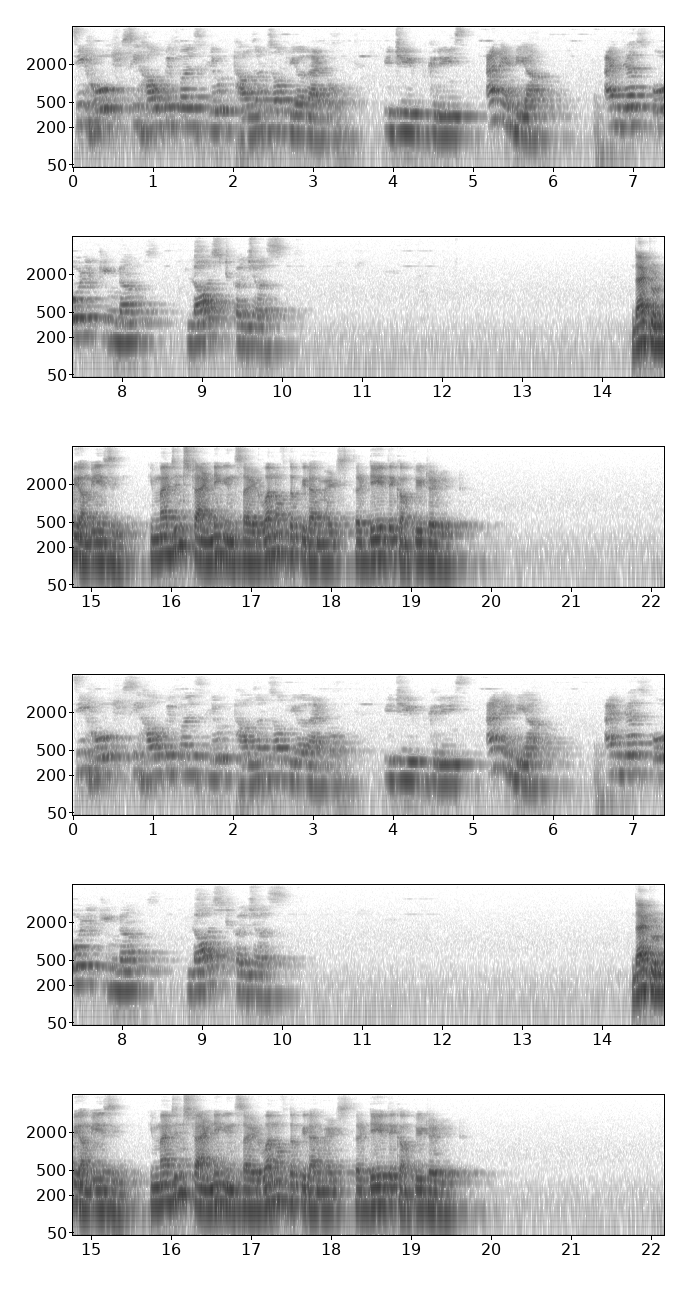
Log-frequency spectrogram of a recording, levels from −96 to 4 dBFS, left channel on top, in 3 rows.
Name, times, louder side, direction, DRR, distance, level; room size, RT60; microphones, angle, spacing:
voice 1, 0.0-3.4 3.9-5.9 6.6-8.3 8.8-10.0, left 2 dB, 80° left, 1.2 m, -35 dB
voice 2, 14.4-15.5 15.7-19.5, equal, 10° left, 0.4 m, -27 dB
6.3 x 3.4 x 4.7 m
head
